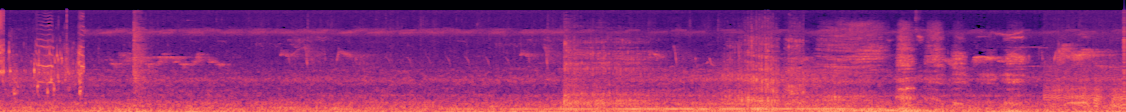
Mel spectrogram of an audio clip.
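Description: Dolphin clicks and short whistles, then from about seven seconds in a tiger growling low and steady.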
